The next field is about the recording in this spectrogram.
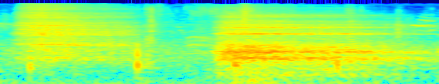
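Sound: heavy panting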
